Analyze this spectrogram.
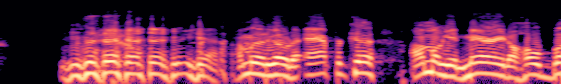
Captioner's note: laughs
